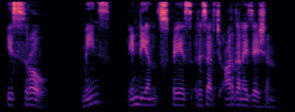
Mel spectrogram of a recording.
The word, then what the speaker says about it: ISRO: Here we pronounce this abbreviated form as ISRO, means Indian Space Research Organization.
